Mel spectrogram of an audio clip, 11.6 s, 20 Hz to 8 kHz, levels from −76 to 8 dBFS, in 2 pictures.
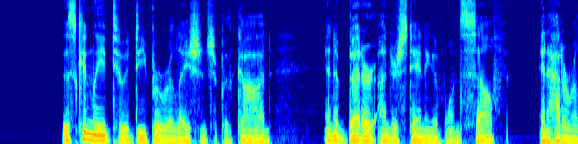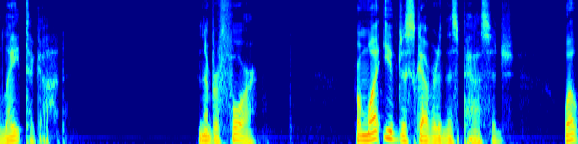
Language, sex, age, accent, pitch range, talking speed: English, male, 40-59, American, 80-100 Hz, 160 wpm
